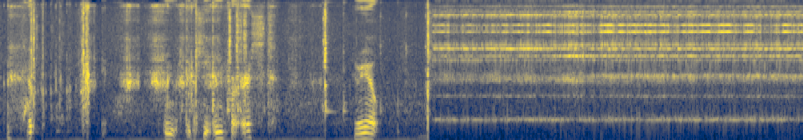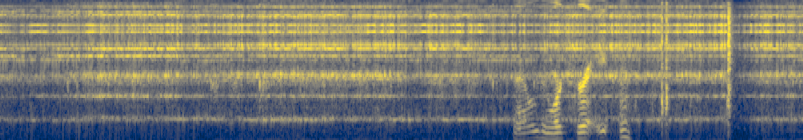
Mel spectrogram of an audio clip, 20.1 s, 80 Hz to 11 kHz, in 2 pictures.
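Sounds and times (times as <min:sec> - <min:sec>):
fire alarm bell ringing: 0:05.4 - 0:20.0.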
